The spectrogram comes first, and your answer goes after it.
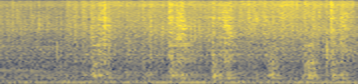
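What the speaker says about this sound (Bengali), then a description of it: "এখন একটু ভালোভাবে নাড়াচাড়া করবো।" Papaya and green chillies are stirred in a sizzling frying pan, a spatula scraping in a steady rhythm of soft strokes over continuous close frying hiss.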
